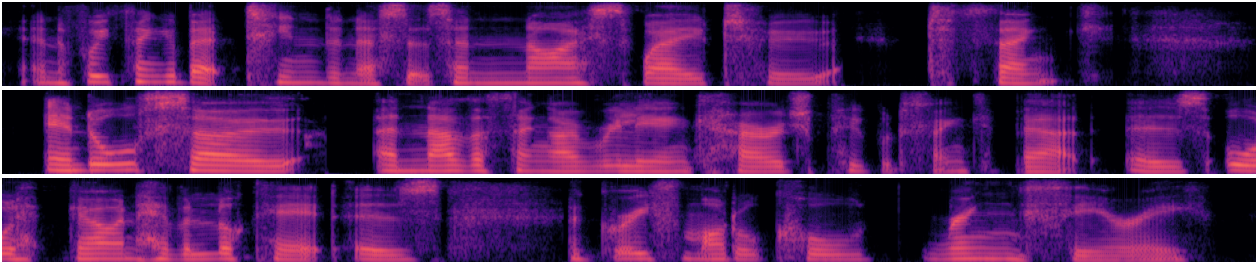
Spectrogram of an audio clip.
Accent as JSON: {"language": "English", "town": "Dunedin", "region": "Otago", "country": "New Zealand", "tie": "born or raised there", "lives_now": "Porirua, New Zealand", "said": "no Otipotiaho. I grew up in Dunedin, and kei te Porirua aho e noho ana ināinei. I live in Porirua, just north of Porirua City, overlooking the beautiful Pāwatahanui Inlet."}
